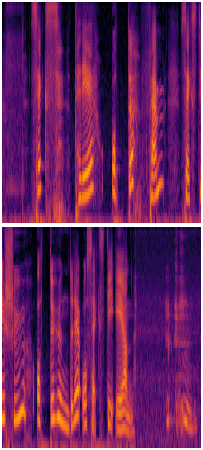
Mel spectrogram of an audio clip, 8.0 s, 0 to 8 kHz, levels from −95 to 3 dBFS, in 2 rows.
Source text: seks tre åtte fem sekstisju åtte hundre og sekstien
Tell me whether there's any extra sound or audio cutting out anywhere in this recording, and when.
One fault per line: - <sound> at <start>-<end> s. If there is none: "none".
- throat clearing at 7.2-7.9 s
